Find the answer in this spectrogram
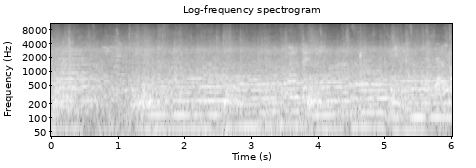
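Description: Processional wind band (banda de música) playing a march: sustained brass and woodwind chords over held low bass notes.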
